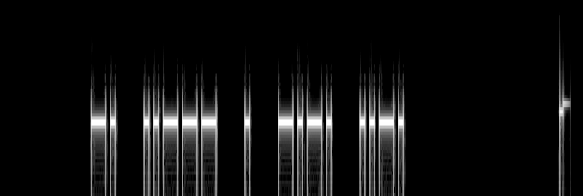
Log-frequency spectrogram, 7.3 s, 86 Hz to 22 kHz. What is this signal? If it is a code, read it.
Morse code, heard as a keyed tone, about 20 wpm, spaced as for 15 wpm, 700 Hz. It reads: N2ECF
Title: 140 Lesson 23g - Letter f - Call Signs 20wpm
